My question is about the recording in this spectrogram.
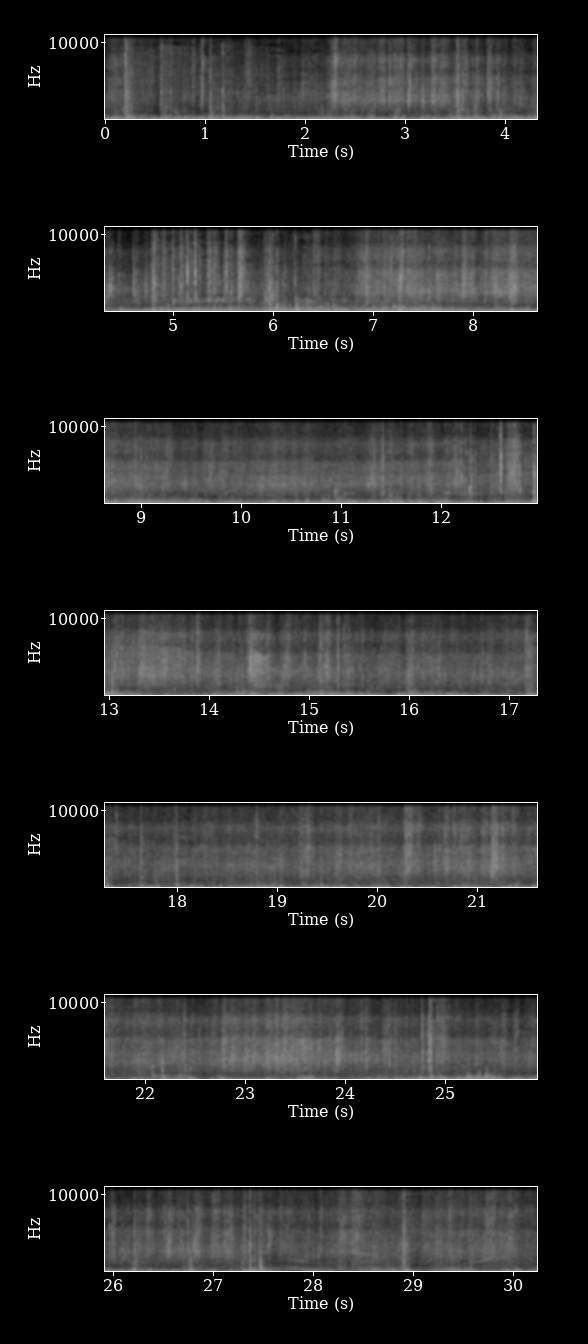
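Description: Wind buffeting the camera microphone as a mountain bike rolls along a leaf-covered dirt singletrack, with frequent clicks and rattles from the bike jolting over bumps.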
